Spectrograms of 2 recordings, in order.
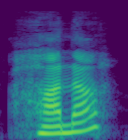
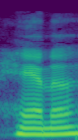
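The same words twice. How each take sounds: First: The name is said without an American pronunciation. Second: The name is said with an American pronunciation.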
